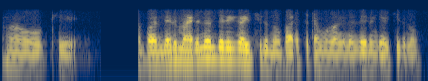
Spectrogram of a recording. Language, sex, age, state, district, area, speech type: Malayalam, male, 30-45, Kerala, Wayanad, rural, conversation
